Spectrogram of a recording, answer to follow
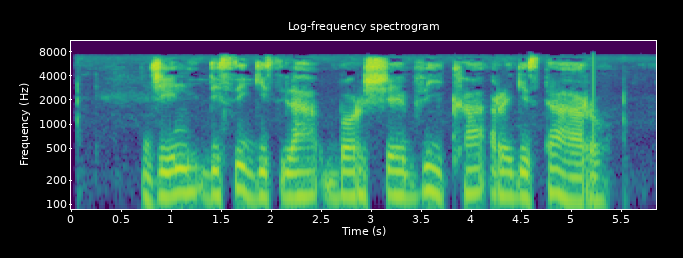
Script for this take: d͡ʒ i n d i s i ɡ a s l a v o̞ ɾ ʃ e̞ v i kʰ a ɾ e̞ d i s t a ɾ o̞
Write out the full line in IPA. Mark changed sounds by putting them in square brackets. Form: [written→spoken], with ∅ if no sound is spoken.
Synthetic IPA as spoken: d͡ʒ i n d i s i ɡ [a→i] s l a [v→b] o̞ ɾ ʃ e̞ v i kʰ a ɾ e̞ [d→ɡ] i s t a ɾ o̞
